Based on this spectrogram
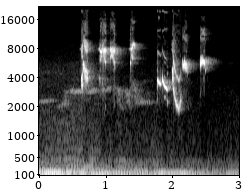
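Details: Orange-headed thrush in full song, meant to draw answers from other birds: a thin rising whistle, then a rapid run of high, slurred, sweet notes, over low droning noise.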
